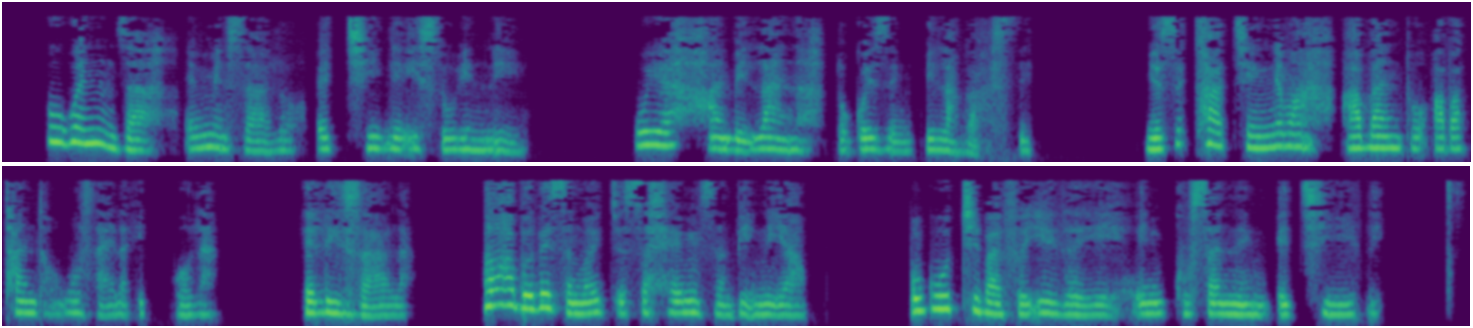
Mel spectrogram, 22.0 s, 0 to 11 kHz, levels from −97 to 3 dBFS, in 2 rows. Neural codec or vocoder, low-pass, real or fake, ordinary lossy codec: codec, 16 kHz in and 24 kHz out, 0.4 kbps, LongCat-Audio-Codec, fine tuned four codebook decoder; 9.9 kHz; fake; MP3, 32 kbps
